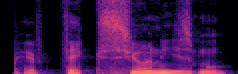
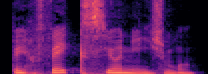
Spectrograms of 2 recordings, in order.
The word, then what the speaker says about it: perfeccionismo: Perfeccionismo. Perfeccionismo.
